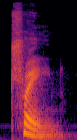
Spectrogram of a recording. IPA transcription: tʃr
